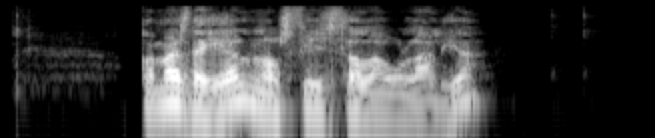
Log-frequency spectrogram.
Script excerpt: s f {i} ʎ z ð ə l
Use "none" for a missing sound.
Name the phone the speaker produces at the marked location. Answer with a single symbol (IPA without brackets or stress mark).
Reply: i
